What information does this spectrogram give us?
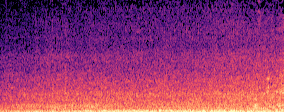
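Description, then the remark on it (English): A steady low engine rumble mixes with washing water noise as a ferry arrives at an island dock with waves lapping around it; the sound stays continuous and fairly loud throughout. “The only guy getting off the boat with me.”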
